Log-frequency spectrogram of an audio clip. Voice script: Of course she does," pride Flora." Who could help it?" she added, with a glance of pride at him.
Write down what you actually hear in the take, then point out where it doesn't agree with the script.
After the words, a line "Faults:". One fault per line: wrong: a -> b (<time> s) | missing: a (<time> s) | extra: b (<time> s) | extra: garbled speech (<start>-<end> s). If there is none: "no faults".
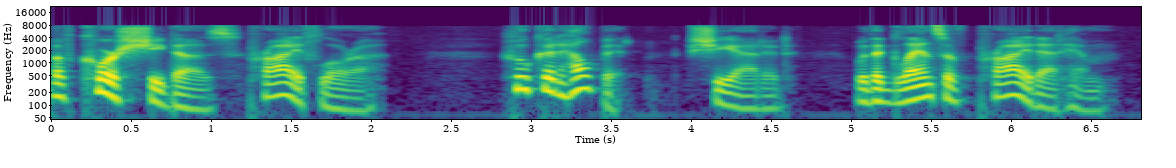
Of course she does," pride Flora." Who could help it?" she added, with a glance of pride at him.
Faults:
no faults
